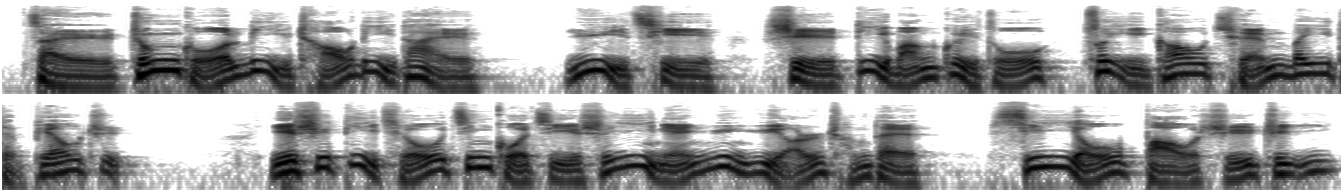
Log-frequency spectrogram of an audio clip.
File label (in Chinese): 男-产品简介, 配音案例; 五富玉樽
